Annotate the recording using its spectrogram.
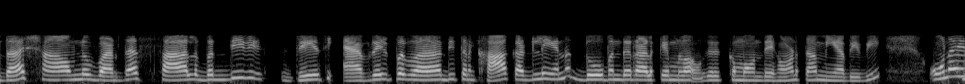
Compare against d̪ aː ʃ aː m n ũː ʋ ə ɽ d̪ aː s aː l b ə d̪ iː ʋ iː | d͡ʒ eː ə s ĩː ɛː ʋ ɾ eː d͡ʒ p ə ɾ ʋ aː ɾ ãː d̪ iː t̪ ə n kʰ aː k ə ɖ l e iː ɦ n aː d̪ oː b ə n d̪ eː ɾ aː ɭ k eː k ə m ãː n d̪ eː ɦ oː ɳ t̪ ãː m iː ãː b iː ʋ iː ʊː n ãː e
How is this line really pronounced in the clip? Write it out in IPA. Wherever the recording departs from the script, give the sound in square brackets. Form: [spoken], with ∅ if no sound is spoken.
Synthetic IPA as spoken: d̪ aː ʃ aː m n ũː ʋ ə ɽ d̪ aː s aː l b ə d̪ iː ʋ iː | d͡ʒ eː ə s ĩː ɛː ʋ ɾ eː d͡ʒ p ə ɾ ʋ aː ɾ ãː d̪ iː t̪ ə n kʰ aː k ə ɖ l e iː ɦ n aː d̪ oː b ə n d̪ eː ɾ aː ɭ k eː k ə m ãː n d̪ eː ɦ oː ɳ t̪ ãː m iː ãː b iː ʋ iː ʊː n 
